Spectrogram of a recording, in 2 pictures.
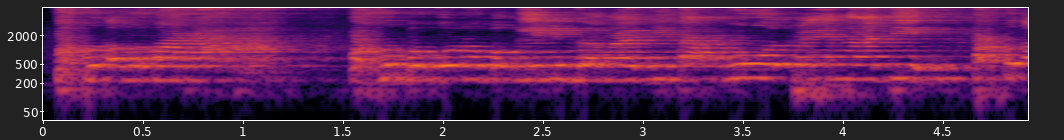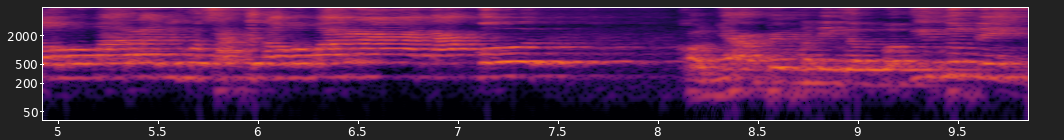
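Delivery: high-pitched sermon voice dwelling on fear; fervent preaching. Acted. Preacher acting out fear of Allah's anger, fervent preaching. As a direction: keep the pitch up and press each "takut".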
